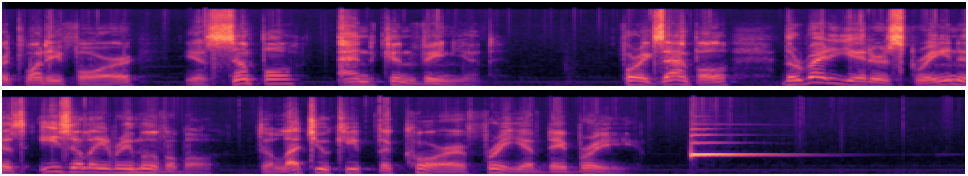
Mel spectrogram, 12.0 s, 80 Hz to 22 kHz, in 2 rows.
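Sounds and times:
faint low hum: 0:00.0 - 0:12.0
bell-like ding: 0:10.3 - 0:11.2.

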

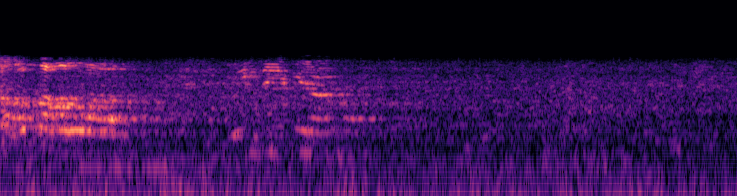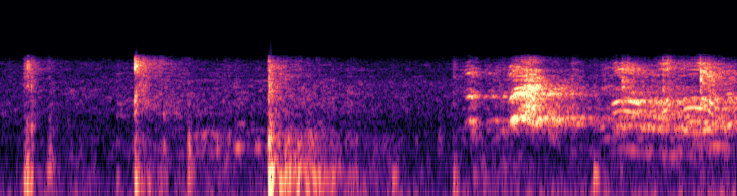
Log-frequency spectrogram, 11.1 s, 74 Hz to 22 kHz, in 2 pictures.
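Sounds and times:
football being kicked: 0:05.7 - 0:09.1.

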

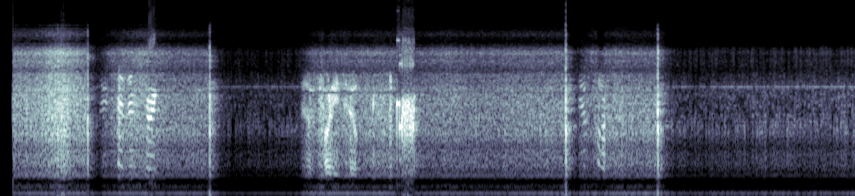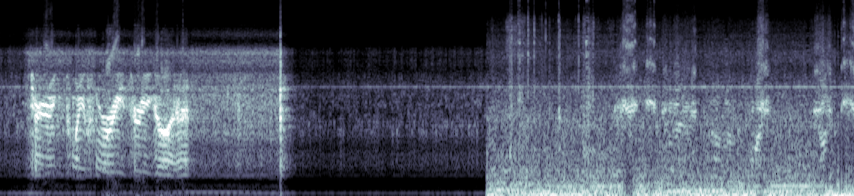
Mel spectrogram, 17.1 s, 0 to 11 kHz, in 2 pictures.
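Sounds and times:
hissing radio transmissions with voices: 0:00.2 - 0:02.2, 0:02.9 - 0:06.8, 0:08.8 - 0:11.6, 0:13.4 - 0:17.0
radio squelch click: 0:05.6 - 0:06.7, 0:13.4 - 0:17.0.

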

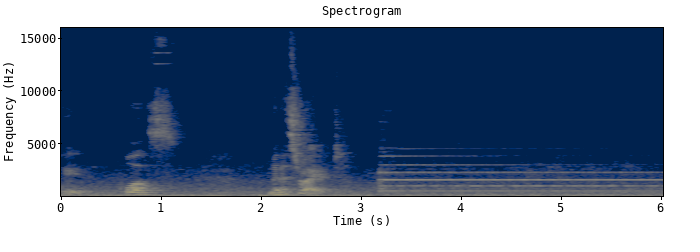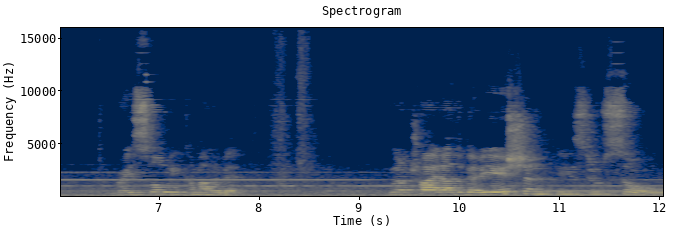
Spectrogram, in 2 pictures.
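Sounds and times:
bell-like chime: 0:03.2 - 0:11.6.

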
